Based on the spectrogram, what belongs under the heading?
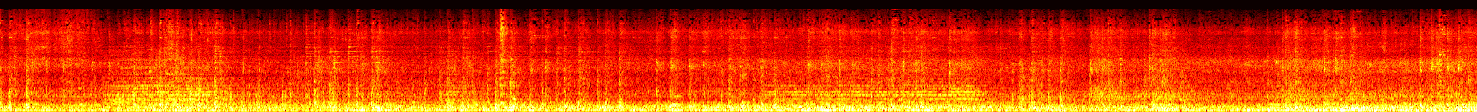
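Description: CSX freight train's cars rolling past at speed, a continuous rumble with the clickety-clack of wheels over the rail joints. A sustained pitched tone rises above it twice, briefly about two seconds in and for about four seconds around the middle.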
